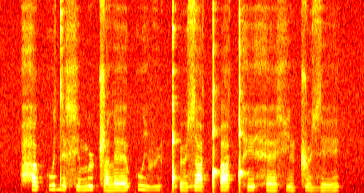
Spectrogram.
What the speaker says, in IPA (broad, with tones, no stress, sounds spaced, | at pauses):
h a˧˩ kʷ ɛ˨˥ d ɛ˩ x e˩ m ø˧˩ ʈ͡ʂ a˩ l ɛː˨˩˦ kʷ iː˧˩ v y˨˥ ǃʼ ø˨˩˦ z a˧˩ ǃʼ a˨˥ ǃʰ e˨˥ h ɛː˨˩˦ x i˨˩˦ ʈ͡ʂ ø˧˩ z e˨˩˦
